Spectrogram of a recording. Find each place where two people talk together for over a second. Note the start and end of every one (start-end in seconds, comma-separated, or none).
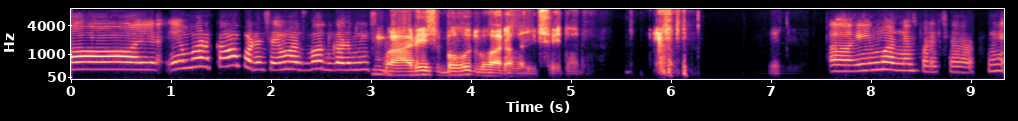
none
